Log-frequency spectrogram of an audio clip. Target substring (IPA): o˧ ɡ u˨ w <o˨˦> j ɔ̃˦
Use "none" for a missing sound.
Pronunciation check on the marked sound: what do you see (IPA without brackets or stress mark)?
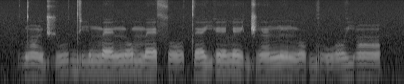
o˧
